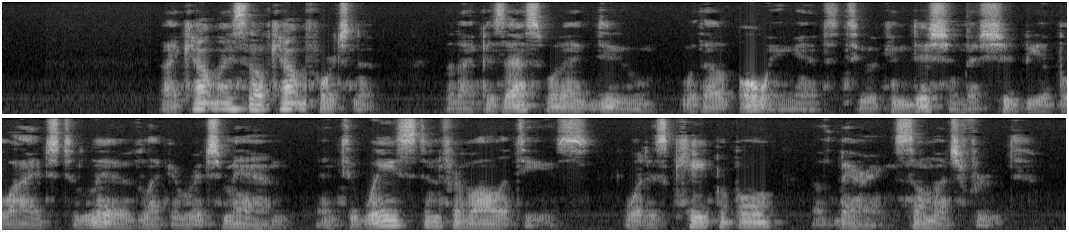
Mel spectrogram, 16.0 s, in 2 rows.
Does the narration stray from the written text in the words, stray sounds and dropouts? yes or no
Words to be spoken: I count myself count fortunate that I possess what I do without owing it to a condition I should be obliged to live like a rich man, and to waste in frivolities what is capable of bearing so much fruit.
no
